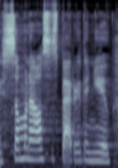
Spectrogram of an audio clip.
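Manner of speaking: usual speaking voice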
